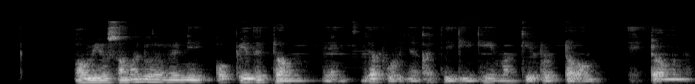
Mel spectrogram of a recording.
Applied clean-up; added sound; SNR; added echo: neural mask model DeepFilterNet 3.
